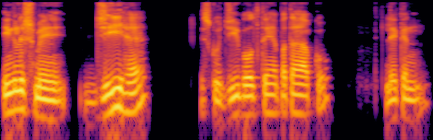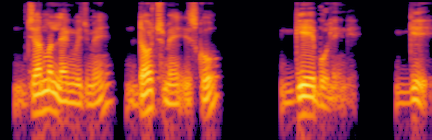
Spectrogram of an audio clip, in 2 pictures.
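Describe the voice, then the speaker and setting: Slow, measured male language teacher. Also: lowish voice. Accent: Urdu. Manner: slow, repeats each letter twice. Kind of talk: slow spoken lesson. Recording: dull lo-fi sound.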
